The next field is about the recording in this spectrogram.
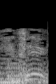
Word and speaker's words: Xlear: It's pronounced clear, but it's spelled X-L-E-A-R.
